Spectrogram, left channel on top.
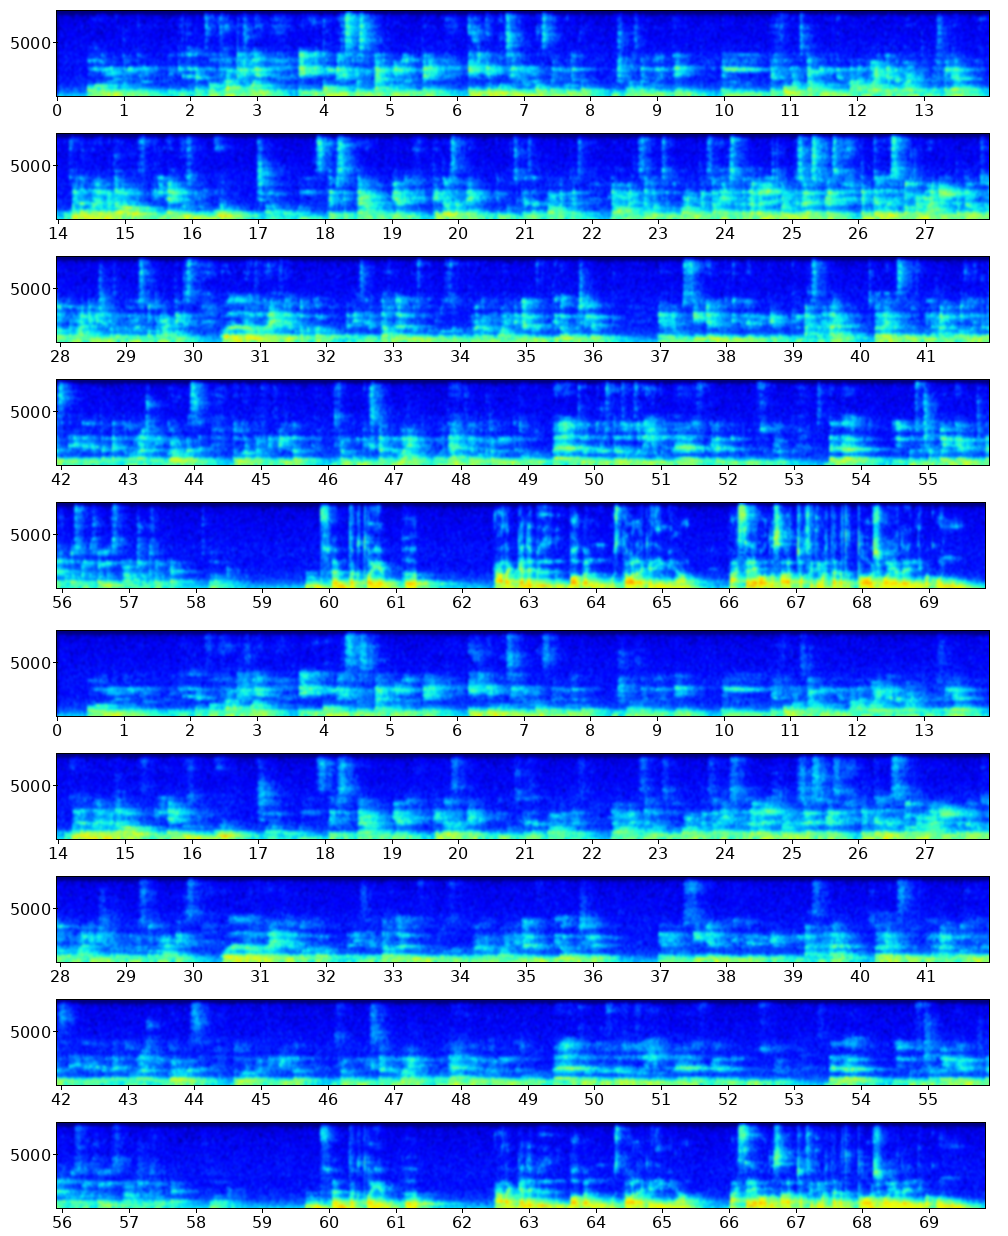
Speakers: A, on the left (about 45°); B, on the left (about 30°).
A: هو اظن ان انت ممكن يعني اللي تحتاج تزود فهمك ليه شويه إيه الكومبلكس مثلا بتاعت كل موديل والتانيه ايه الانبوتس اللي مناسبه للموديل ده ومش مناسبه للموديل التاني البرفورمانس بتاع كل موديل مع نوع الداتا المعينه اللي انت بتدخلها له وكل ده انت من غير ما تعرف الالجوريزم من جوه شرحه والستبس بتاعته وبيعمل كان انت مثلا فاهم انبوتس كذا طلع لك كذا لو عملت زودت بارامترز هيحصل كذا لو قللت بارامترز هيحصل كذا طب ده مناسب اكتر مع ايه طب ده مناسب اكتر مع الايمجز مثلا ده مناسب اكتر مع التكست هو ده اللي اظن هيفيدك اكتر بحيث انك تاخد الالجوريزم وتوظفه في مجال معين لان الالجوريزم كتير قوي في ماشين ليرنينج والسي ان ان والديب ليرنينج وكده لكن احسن حاجه تفهم بس توظيف كل حاجه واظن انت بس دي الحته اللي انت محتاج تضغط عليها شويه جرب بس تدور اكتر في الفيلد ده وتفهم الكومبلكس بتاعت كل واحد وده هيفيدك اكتر من ان انت تقعد بقى تدرس دراسه نظريه والماس وكلام والبروفس وكلام صدقني ده كونسيوشن تايم جامد ومش هتلحق اصلا تخلص مع مشروع التخرج بتاعك وصل لك؟
B: أم، فهمتك طيب على الجانب ال- الباقي المستوى الأكاديمي يعني بحس إني برضه ساعات شخصيتي محتاجة تتطور شوية لأني بكون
